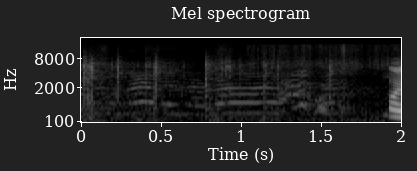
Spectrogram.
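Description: Faint, distant child's voice calling in short pitched bits, then a close voice saying "Oh" near the end.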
